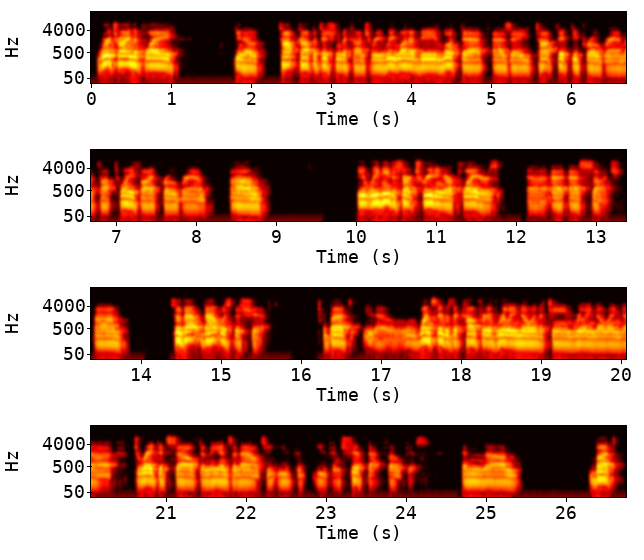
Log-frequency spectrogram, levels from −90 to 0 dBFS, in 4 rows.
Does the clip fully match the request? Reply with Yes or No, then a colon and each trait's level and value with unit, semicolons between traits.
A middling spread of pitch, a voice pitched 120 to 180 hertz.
Yes: average, 3.3 semitones; low, 135 Hz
